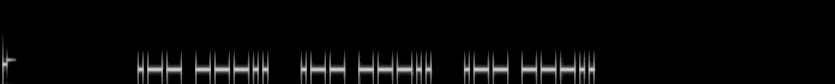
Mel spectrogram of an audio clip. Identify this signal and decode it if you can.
Morse code, heard as a keyed tone, about 25 wpm, 700 Hz. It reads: W8 W8 W8
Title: Callsign Prefixes for Top 25 DXCC - Repeated 3x - 25wpm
